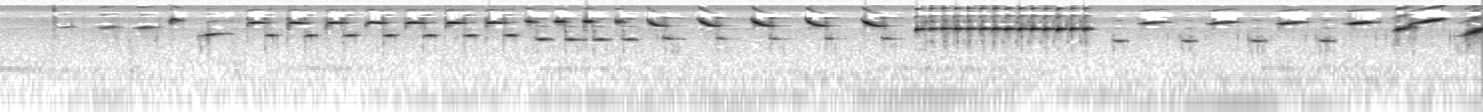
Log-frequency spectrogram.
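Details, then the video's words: Canary song of quick repeated chirps and falling sweeps, a loud buzzy trill midway, then more chirps and rising whistles, over a faint low background hum. "Canary singing"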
